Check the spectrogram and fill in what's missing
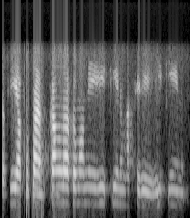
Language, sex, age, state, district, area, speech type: Maithili, female, 45-60, Bihar, Samastipur, rural, conversation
